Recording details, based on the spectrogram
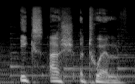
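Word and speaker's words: X Æ A-12: En mai 2020, leur premier enfant naît XH a 12 Musk. prononcé XH12, un nom qui déclenche un délire médiatique.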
